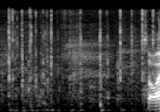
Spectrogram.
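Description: Computer keyboard typing: faint, irregular key clicks, with a man's voice starting near the end.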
